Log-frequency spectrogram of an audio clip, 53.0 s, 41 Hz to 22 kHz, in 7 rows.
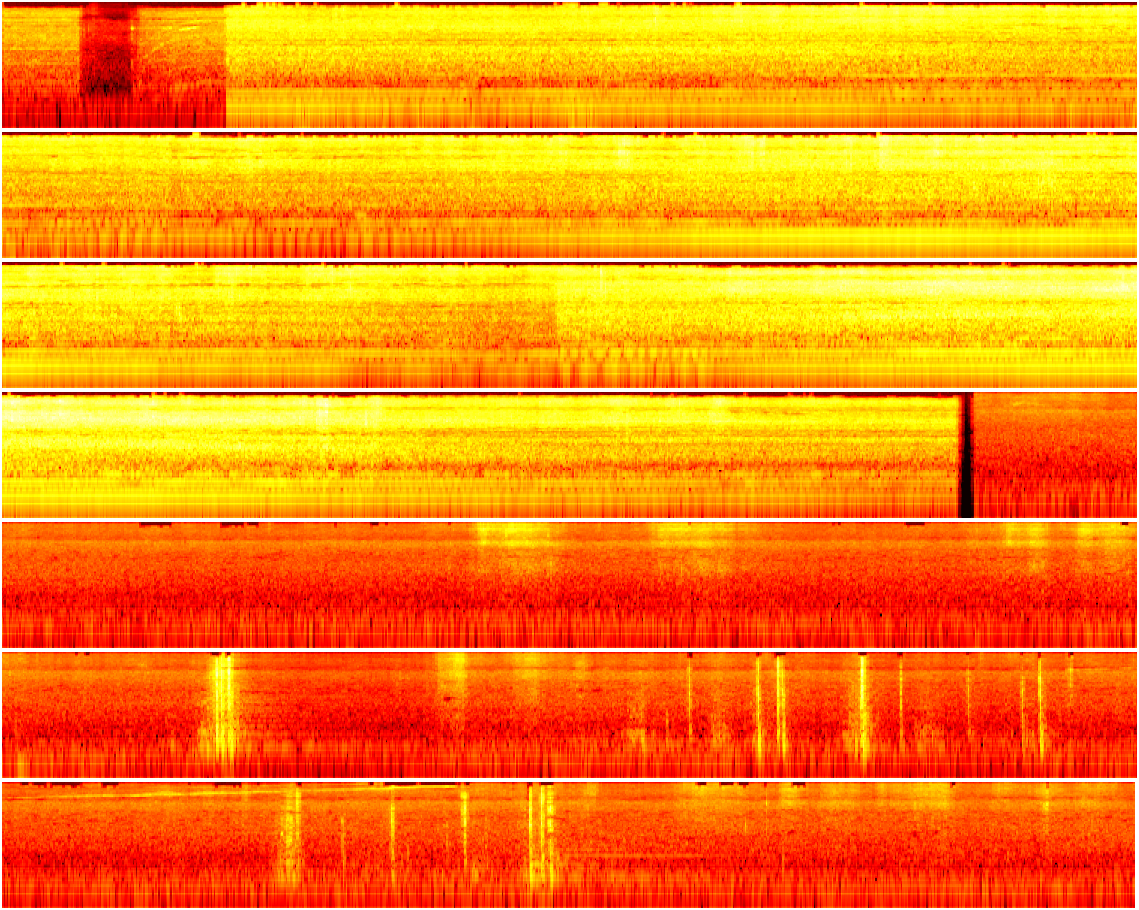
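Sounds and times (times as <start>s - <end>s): electric lawn mower running: 0.0s - 29.1s, 47.2s - 51.0s
faint hiss: 29.2s - 42.0s.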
